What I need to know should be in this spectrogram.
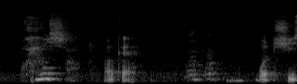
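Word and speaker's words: Meshech: Meshach. Meshach.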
